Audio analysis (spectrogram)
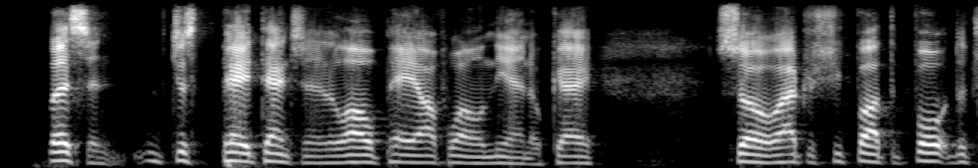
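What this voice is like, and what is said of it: Usual voice. Nothing is said of it.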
